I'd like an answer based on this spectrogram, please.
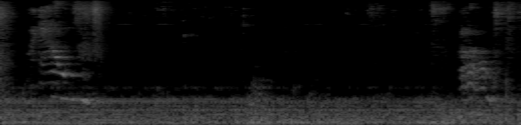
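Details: Stray Egyptian cats, a mother and her kitten daughter, exploring an apartment after eating; two short harmonic meows, one near the start and one at the end, over a steady low indoor hum.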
